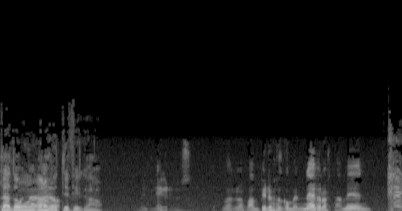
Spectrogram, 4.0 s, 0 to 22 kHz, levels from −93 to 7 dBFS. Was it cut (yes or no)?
no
